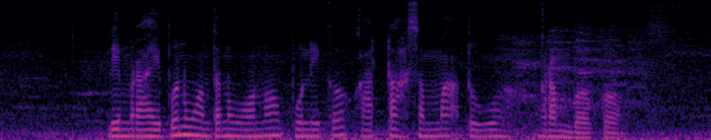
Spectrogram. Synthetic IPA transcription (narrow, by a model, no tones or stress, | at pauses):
limɾahipʊnwɔnt̪ənwɔnɔpunikɔkaʈahsəma̰ʔt̪uwʊhŋɾəmbɔkɔ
